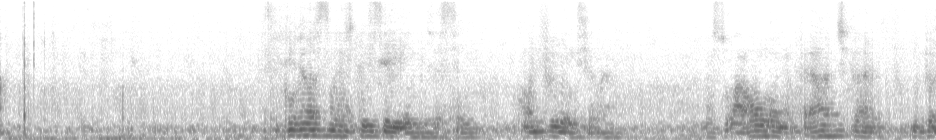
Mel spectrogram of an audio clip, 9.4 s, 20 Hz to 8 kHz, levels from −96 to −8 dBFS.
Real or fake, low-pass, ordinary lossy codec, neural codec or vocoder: fake; none; none; codec, 16 kHz, 2 kbps, FreqCodec, smaller model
